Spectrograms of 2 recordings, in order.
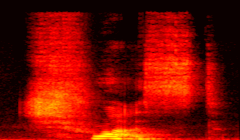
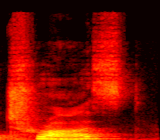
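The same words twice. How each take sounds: First: It begins with a ch-like sound. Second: It begins with a plain t sound. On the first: "it's really common to pronounce T R as C H R" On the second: "trust becomes"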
